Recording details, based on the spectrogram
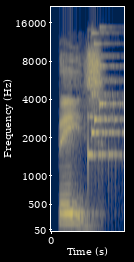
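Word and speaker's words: praise: face নয় উচ্চারণটা কি হবে ফেইস যেমন আরেকটা উচ্চারণ হয় পি আর এ আই এস ই এটাও কিন্তু প্রেস নয় প্রেইজ কিন্তু কেন জানা আছে ঠিক আছে না জানা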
